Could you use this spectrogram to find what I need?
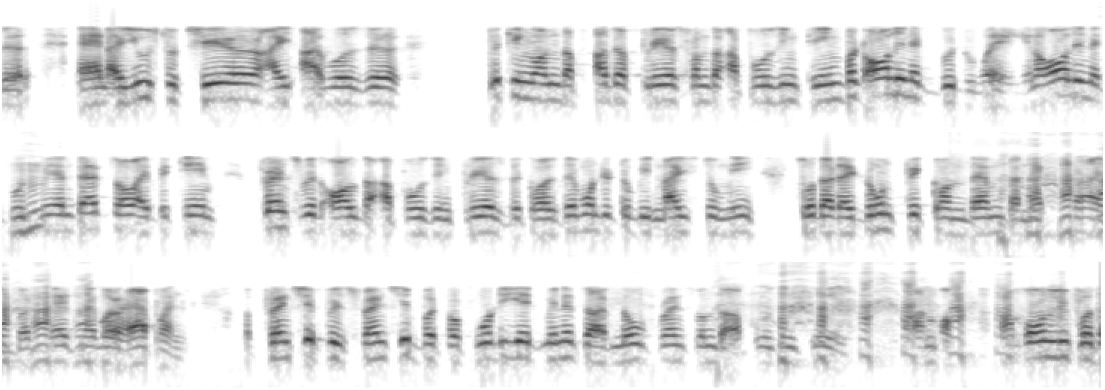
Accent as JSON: {"language": "English", "country": "India", "moved": "yes", "lives_now": "Canada", "said": "I come from India, where cricket is the religion"}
